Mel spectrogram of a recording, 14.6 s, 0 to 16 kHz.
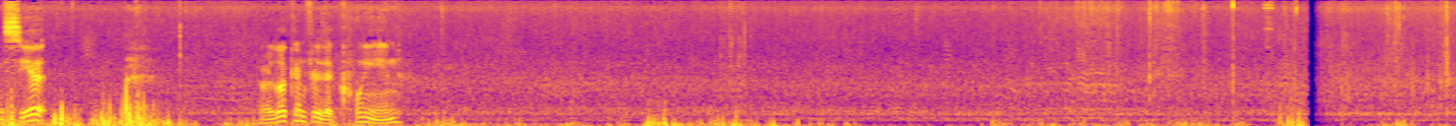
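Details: Honey bees during an April 27 inspection near Cochrane aimed at finding queen cells and making one split; a person talks over the first four seconds, then a steady low hum of the colony continues with scattered clicks.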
